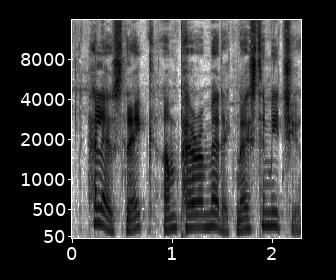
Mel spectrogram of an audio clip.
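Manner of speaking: put-on girl's voice. Voicing a crew member introducing herself to Snake, in a Paramedic voice. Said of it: "I gotta do this girl's voice too?".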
